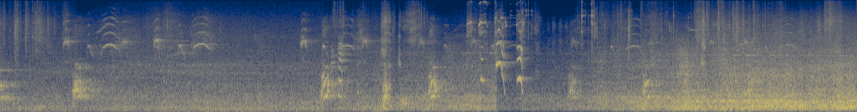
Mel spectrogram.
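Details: Shirra the Border Collie getting acquainted with a neighbour, giving high, pitch-bending yips and whines early on, then a run of quick barks about four per second, before broadband noise swells toward the end.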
